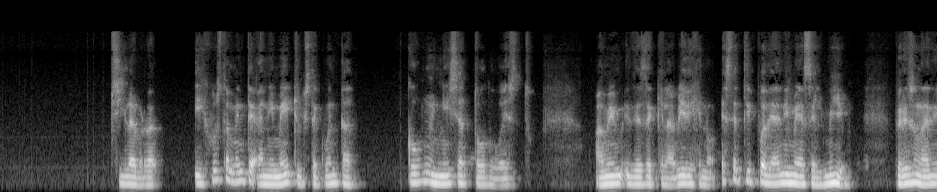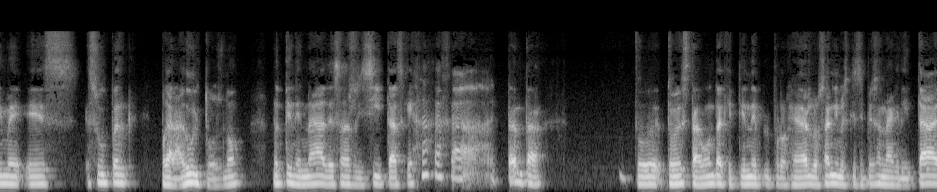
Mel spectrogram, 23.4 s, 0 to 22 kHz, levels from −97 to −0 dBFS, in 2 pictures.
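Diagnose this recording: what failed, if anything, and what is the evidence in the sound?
At 5.88–5.93 s and 10.8–10.88 s, a faint scrap of the speech returns 364 ms late, roughly 30 to 35 dB down. This is an echo leak in call processing, likely residue a loudspeaker-side echo canceller missed. A spectrogram shows a dim harmonic repeat offset by 0.36 s.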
